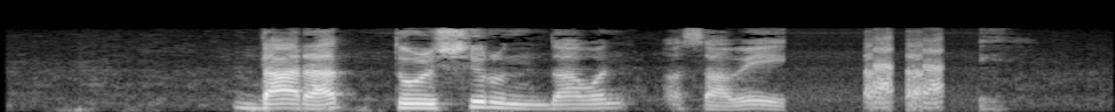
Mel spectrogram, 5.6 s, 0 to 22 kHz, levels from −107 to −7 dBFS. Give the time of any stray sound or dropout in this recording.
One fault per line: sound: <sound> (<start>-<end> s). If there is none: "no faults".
sound: laugh (4.3-4.7 s)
